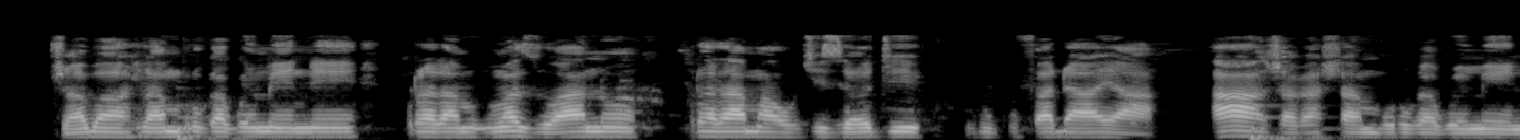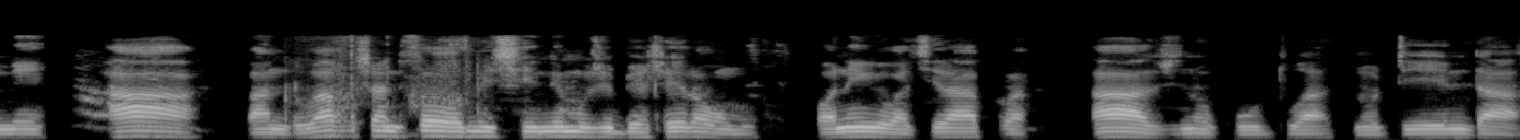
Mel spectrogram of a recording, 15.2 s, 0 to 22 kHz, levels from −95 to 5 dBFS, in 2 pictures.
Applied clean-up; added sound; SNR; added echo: neural mask model DeepFilterNet 3.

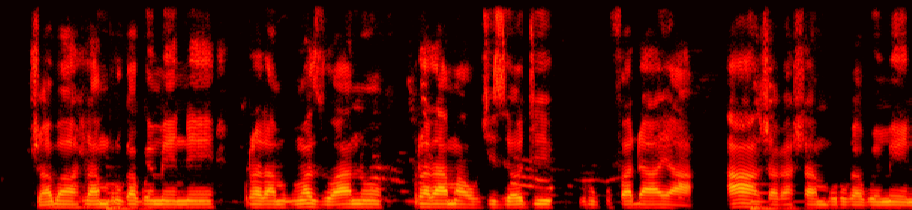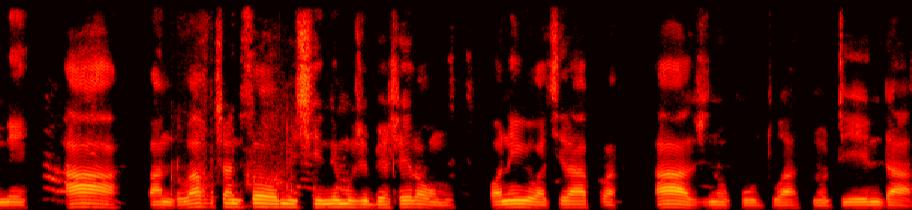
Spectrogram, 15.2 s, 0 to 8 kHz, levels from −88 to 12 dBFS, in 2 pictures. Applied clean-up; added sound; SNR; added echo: neural mask model RNNoise.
